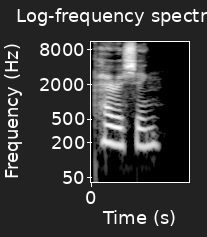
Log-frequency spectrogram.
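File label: "perishing", British English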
